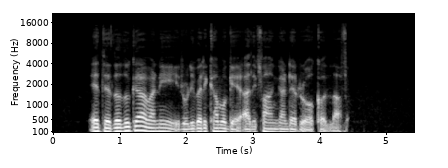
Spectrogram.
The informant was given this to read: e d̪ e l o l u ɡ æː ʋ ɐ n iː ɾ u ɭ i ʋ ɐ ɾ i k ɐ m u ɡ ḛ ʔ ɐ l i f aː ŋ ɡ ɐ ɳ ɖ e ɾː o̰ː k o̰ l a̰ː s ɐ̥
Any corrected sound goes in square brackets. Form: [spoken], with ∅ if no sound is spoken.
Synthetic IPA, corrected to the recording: e d̪ e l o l u ɡ æː ʋ ɐ n iː ɾ u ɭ i ʋ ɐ ɾ i k ɐ m u ɡ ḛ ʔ ɐ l i f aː ŋ ɡ ɐ ɳ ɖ e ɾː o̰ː k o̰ [lː] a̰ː [f] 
